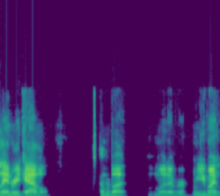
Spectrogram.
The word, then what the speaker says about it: Cavill: Cavill. Cavill is how he pronounces it. Does he? Like, I'm pretty sure yes. It's Cavill. No, he I'm does. Pretty sure it's Cavill. Yeah.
